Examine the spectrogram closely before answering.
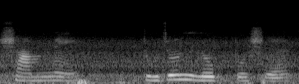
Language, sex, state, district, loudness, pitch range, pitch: Bengali, female, West Bengal, Jhargram, -24 LUFS, 115-185 Hz, 175 Hz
